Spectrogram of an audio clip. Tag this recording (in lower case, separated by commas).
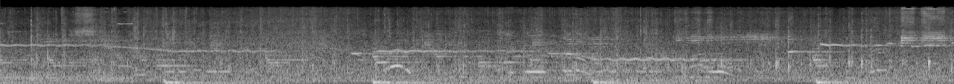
horse, music, neigh, clip-clop, animal, speech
